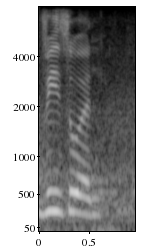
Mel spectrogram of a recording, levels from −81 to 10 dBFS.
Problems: constant background noise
